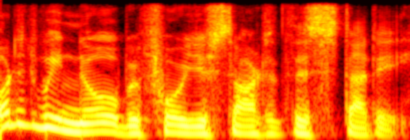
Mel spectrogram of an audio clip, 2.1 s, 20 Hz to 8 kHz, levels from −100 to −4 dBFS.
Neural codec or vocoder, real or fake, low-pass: none; real; 7.2 kHz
